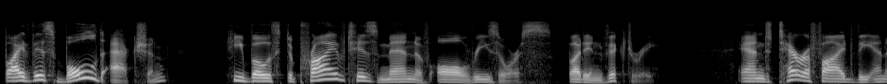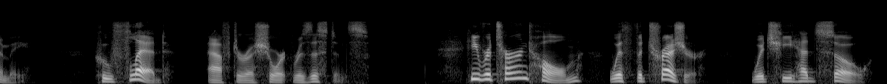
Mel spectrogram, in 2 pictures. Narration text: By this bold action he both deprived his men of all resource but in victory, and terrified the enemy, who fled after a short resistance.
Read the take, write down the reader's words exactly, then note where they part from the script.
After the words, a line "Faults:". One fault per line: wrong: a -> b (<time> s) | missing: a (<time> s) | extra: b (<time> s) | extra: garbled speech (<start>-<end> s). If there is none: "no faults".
By this bold action he both deprived his men of all resource but in victory, and terrified the enemy, who fled after a short resistance. He returned home with the treasure which he had so
Faults:
extra: He returned home with the treasure which he had so (13.5 s)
